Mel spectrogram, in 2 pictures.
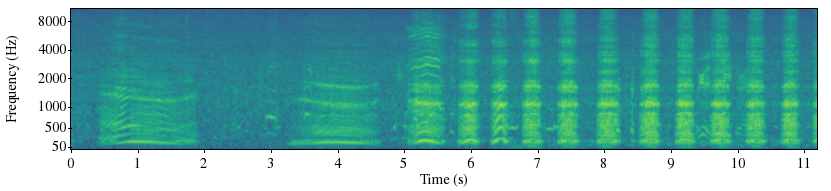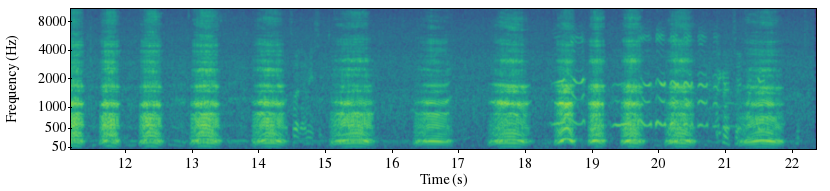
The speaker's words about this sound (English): Now, some of the sounds were a little bit scarier. Is this the jaguar? Yeah. Wow.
